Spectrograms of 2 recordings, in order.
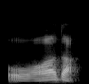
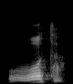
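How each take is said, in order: First: American accent, a D-like T and an R. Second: British accent, a clear T and no R. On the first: "In American" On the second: "the first word in British"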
